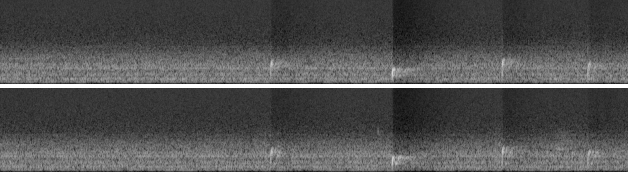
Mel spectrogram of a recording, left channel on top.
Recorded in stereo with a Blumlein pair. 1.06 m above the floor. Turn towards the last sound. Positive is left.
turn(degrees=5)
